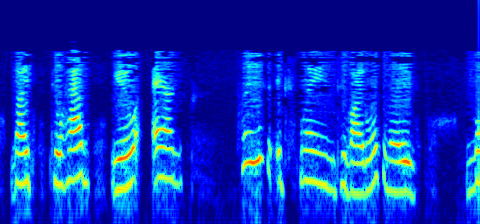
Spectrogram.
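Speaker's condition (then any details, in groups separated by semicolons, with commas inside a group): Hemiplegic cerebral palsy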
